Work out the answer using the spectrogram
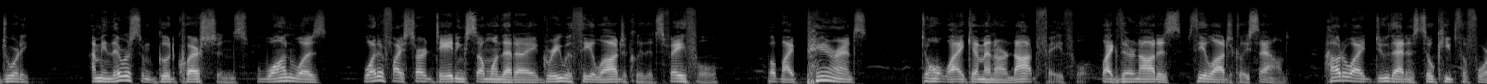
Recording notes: at the Higher Things conference in Carbondale, IL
